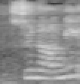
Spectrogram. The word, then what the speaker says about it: tsunami: Next one is undersea earthquakes sometimes causes tsunami. इसमें T silent होता है, तो यस स्पेलिंग में एरर मत करना. सुनामी are known as, सुनामी को और क्या कहा जाता है?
